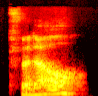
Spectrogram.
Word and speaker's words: Fidel: Fidel, I'm sorry on the pronunciation. No, you pronounced it correctly.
